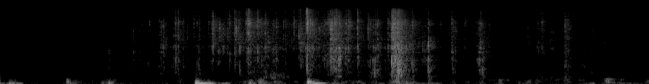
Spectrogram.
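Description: Foil trading-card pack wrapper crinkling and tearing as the pack is ripped open, a dense crackle from about a second in until near the end, with a couple of soft thumps.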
